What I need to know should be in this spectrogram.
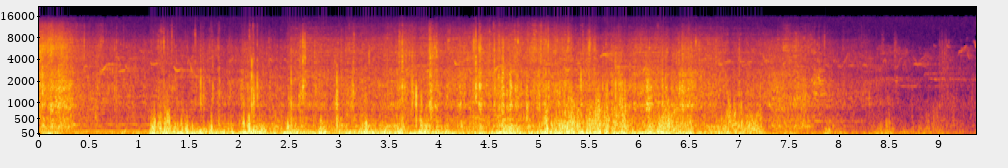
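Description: Bicycle tyres rumble and crunch over a dry dirt trail.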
